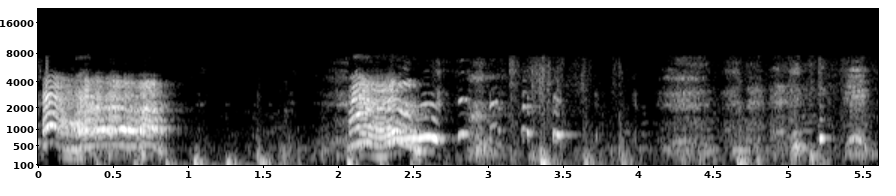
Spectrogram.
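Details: Old Shiba Inu kicking up a fuss indoors before pooping, giving long wavering whines and howl-like cries, then scattered short yips and scuffling.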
